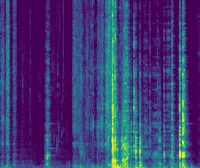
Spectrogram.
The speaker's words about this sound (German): Brett, der Kürbis natürlich, Schüssel, wo ist das Messer? Hier. So, und jetzt muss erstmal der Deckel ab. So, oh, das ist aber schwer. Deckel ab.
